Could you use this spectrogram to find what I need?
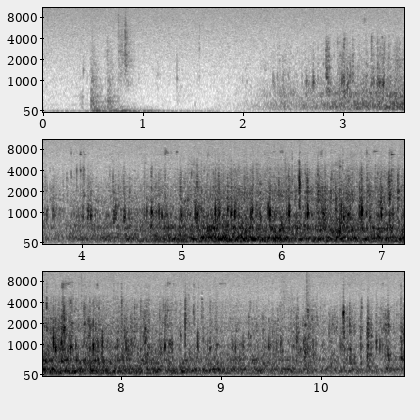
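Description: An envoy's horse-drawn carriage departs. After a short knock, a clattering, rumbling roll swells and then holds steady.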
